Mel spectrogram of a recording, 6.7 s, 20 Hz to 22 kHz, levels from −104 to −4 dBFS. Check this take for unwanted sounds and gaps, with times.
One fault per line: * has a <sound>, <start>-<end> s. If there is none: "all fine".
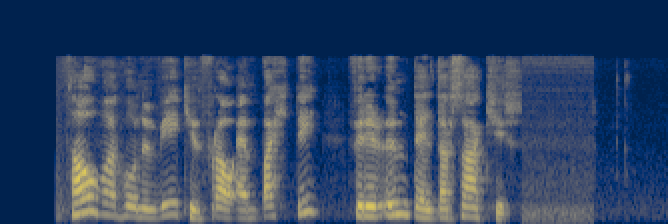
all fine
